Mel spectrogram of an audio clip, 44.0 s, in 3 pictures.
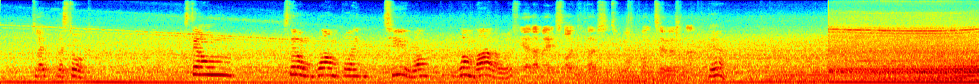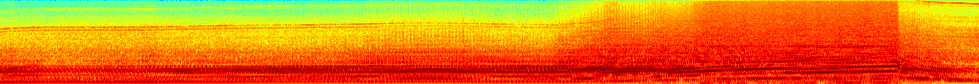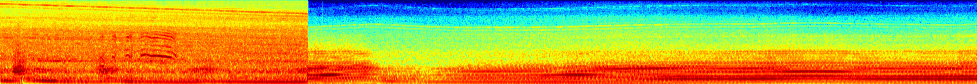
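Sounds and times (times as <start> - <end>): faint high whine: 12.4 - 20.0
car engine revving on dyno: 12.4 - 35.0, 36.0 - 44.0
loud rushing noise: 28.5 - 34.0.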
